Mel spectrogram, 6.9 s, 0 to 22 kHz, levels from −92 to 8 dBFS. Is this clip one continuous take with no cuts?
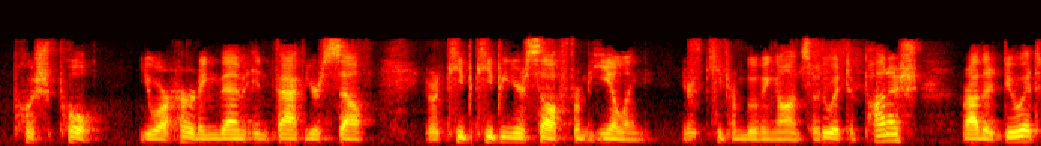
no; 4 cuts; at 2.0 s, 3.1 s, 4.9 s, 5.5 s

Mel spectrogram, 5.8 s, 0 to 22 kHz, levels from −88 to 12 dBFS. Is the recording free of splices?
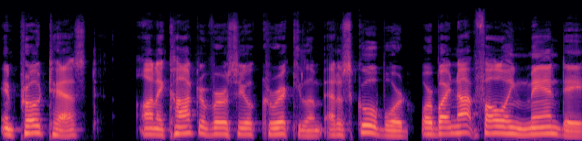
no; 1 cut; at 4.1 s

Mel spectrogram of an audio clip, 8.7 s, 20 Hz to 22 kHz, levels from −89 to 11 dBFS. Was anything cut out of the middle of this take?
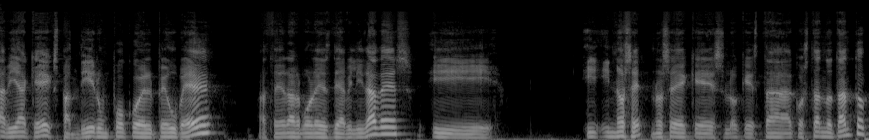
no; 0 cuts

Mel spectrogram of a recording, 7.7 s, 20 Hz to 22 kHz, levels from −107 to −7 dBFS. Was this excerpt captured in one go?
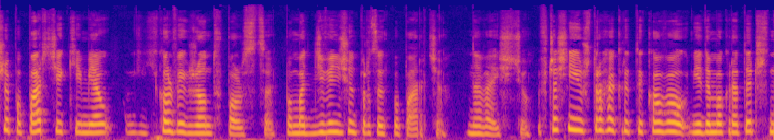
no; 2 cuts; at 2.8 s, 5.3 s

